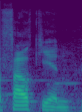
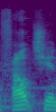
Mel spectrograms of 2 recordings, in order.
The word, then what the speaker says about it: falchion: to have somebody carrying a falcian or falchion however you pronounce that i think it's falcon with like a hard k sound um that's how i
